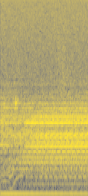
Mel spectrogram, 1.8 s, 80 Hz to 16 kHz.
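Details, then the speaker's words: Canadian General Electric Model A55Z two-band radio at first power-up before refresh: low steady hum under hiss when tuned between stations, silent on station; normal, since sensitivity rises when there is no signal. "How come you can hear this noise in between, but you don't hear it when the station's in? That's because when you tune between stations, the radio's sensitivity will increase."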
